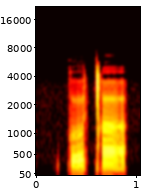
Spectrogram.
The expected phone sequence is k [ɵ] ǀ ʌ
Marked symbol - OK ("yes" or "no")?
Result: no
